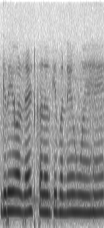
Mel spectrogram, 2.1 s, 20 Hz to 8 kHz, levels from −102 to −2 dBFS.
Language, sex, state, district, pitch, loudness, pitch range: Hindi, female, Bihar, Araria, 235 Hz, -24 LUFS, 230-240 Hz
